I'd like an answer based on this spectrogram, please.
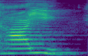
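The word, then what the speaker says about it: high: हम इसको क्या बोलते हैं? हाई. तो हाई HI बोल रहे हैं. GH तो साइलेंट है.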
